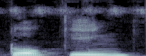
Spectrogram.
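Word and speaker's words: talking: ভাবা হু আর ইউ টকিং about who আর ইউ টকিং about yes টি এ এল কে আই এন জি ইয়াত এল silent হয়েছে টকিং about কার কথা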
